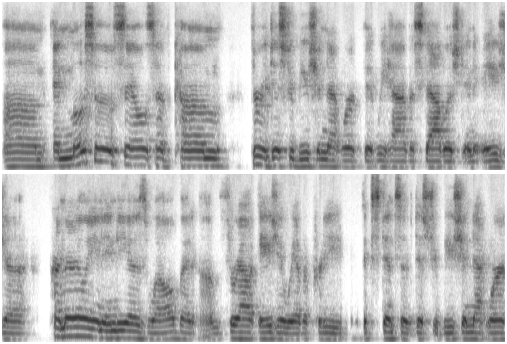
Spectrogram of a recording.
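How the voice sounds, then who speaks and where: A man with a medium pitch speaks at a moderate pace, his pitch varying in an ordinary way. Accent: West Coast. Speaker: equipment vendor sales presenter. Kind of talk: conference presentation. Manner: hesitant, many fillers.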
